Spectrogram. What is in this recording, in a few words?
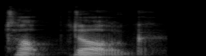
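"top dog", British English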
